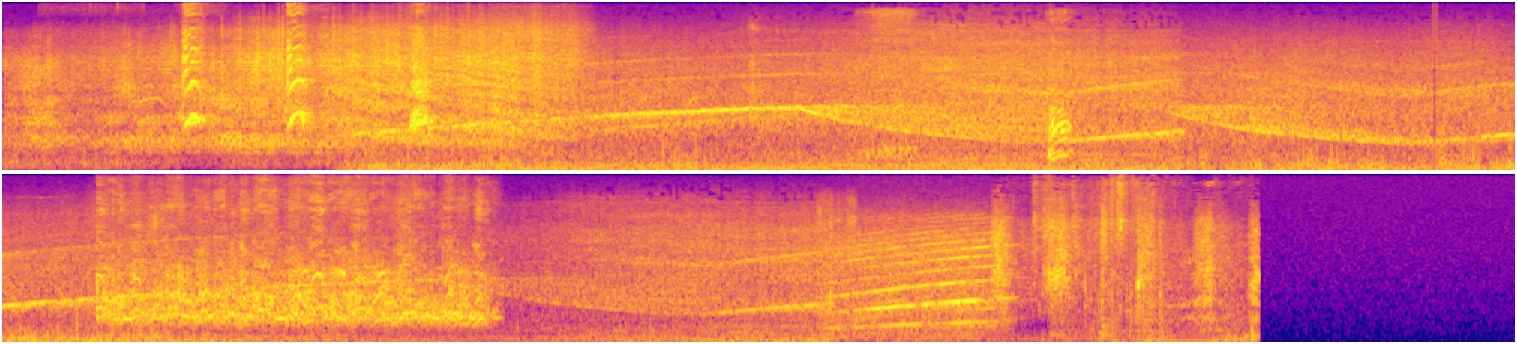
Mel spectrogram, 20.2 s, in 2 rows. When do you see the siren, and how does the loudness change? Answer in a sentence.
You can hear the siren from 2.2 to 16.9 s, getting quieter then louder.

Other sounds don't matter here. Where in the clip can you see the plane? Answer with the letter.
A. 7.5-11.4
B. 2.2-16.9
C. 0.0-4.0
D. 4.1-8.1
C.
